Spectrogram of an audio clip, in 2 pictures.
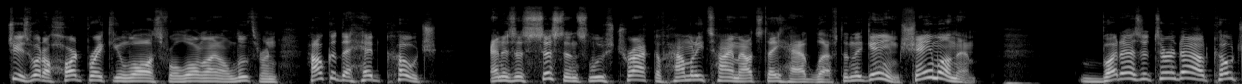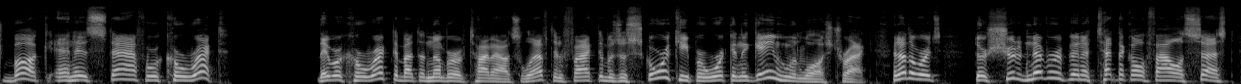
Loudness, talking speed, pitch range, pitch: -23 LUFS, 195 wpm, 155-220 Hz, 185 Hz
